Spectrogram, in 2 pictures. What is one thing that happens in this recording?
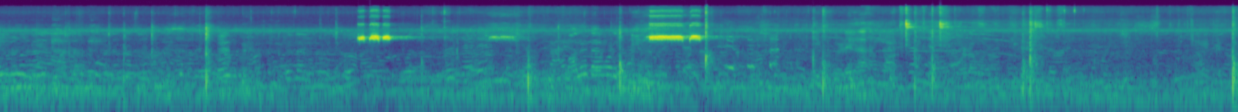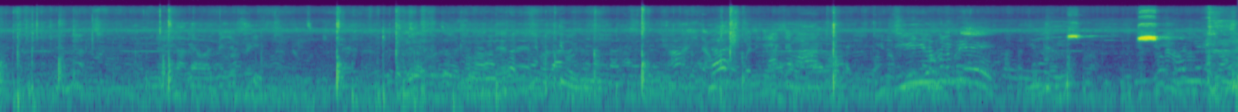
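A crowd chatters and shouts outdoors.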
